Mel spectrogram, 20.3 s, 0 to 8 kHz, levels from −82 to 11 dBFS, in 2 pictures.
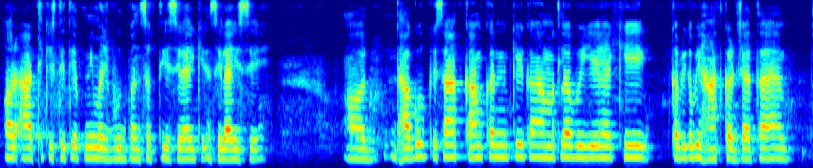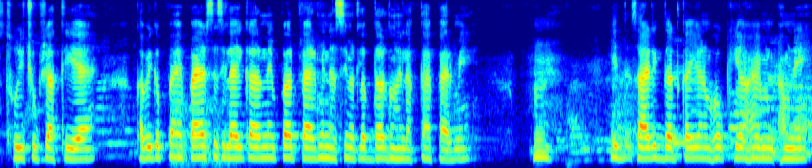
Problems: background sounds at intervals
